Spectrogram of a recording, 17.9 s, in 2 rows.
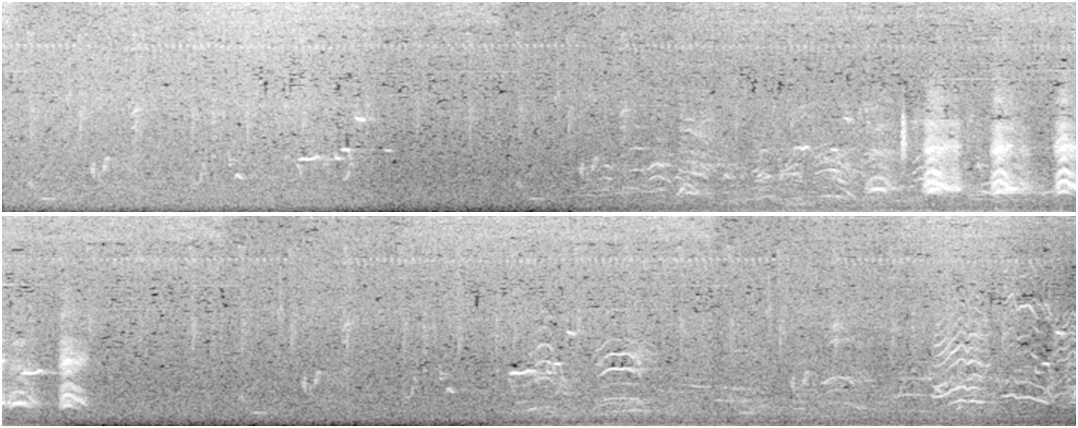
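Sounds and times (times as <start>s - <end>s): steady high hiss: 0.0s - 17.9s
birds calling: 4.4s - 9.8s, 11.2s - 17.9s.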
